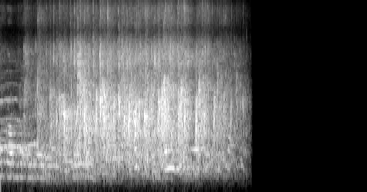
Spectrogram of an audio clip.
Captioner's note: audience applauding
